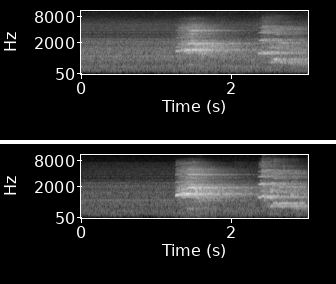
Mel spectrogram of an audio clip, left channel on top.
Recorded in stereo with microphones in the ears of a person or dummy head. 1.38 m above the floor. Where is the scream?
30° right (ahead or behind), 3 m; by 3.0 s 25° right (ahead or behind), 4.5 m.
